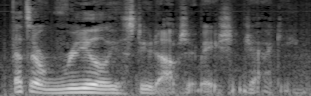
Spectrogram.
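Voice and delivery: usual speaking voice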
